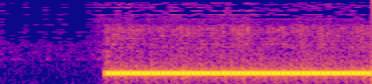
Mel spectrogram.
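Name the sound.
telephone dialing tones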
